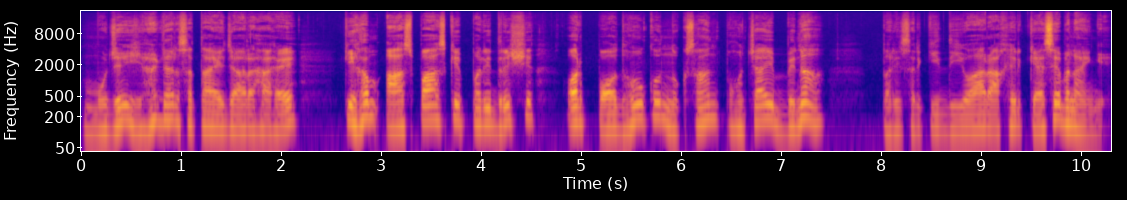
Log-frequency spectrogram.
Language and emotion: Hindi, fearful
